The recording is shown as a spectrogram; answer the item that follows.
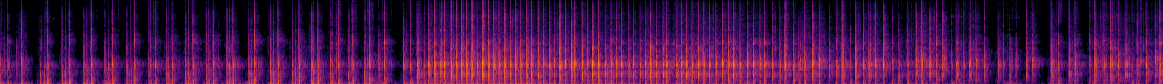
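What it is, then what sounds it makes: Plastic squeeze tube. A medium silver-grey hollow plastic squeeze tube of hair product, fill level not visible, is held in one hand beside the microphone and tapped by the other hand's fingertips and nails. For about four seconds the taps come as distinct, evenly spaced hollow clicks. Then they speed into a rapid, dense patter with a brief pause near the end; each tap is short and dry with a mid-pitched plastic tone and little low end.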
